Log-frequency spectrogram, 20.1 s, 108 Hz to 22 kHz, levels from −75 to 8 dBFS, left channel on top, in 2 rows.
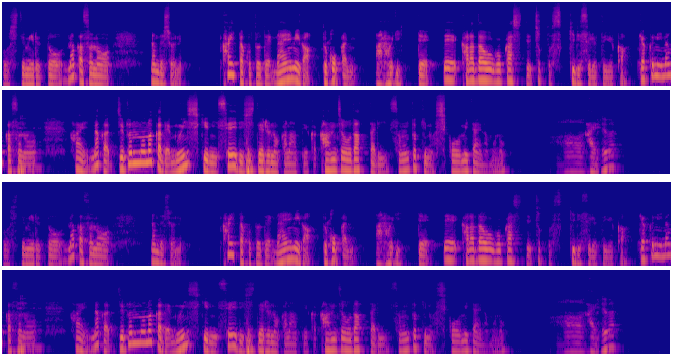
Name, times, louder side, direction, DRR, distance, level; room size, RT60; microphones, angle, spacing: voice 1, 0.0-2.7 3.3-5.3 5.6-10.5 10.8-17.6 18.8-19.0, left 5 dB, 80° left, 0.4 m, -31 dB
voice 2, 10.2-10.6 18.2-19.2, equal, 5° right, 0.6 m, -42 dB
6.2 x 5.3 x 5.4 m
head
